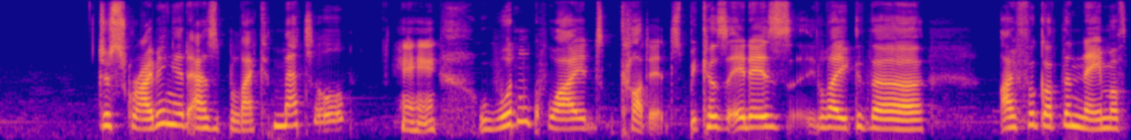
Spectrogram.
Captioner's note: haha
